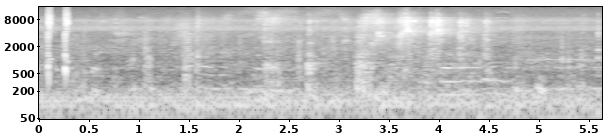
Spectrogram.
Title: Baby cry miss mom need milk 44 #amazingmonkey #monkey #关爱保护野生猕猴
